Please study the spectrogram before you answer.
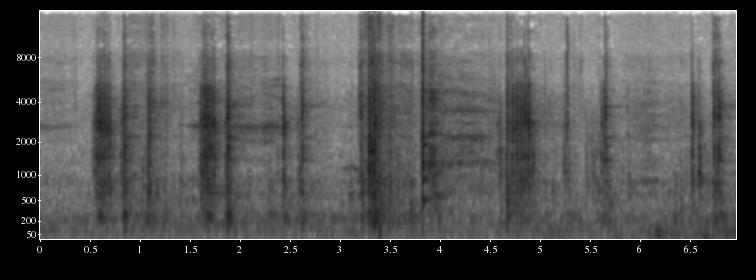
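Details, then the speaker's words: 1949 Harley-Davidson Panhead, long unridden, gum in carburetor: repeated ratcheting clunks kick after kick, engine turning briefly but never firing; fails to start, owner suspects too little gas and gummed carb. "boy I still don't have enough gas in it carburetors people ride their motorcycles enough"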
